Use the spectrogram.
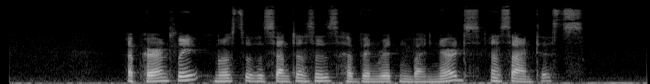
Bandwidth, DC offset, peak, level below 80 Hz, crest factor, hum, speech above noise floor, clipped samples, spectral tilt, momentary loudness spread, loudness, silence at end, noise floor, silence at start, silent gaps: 16 kHz; under 0.1%; -6 dBFS; -44 dBFS; 20 dB; none; 21 dB; under 0.1%; -5.5 dB/octave; 12 LU; -26 LUFS; 0.05 s; -46 dBFS; 0.1 s; none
